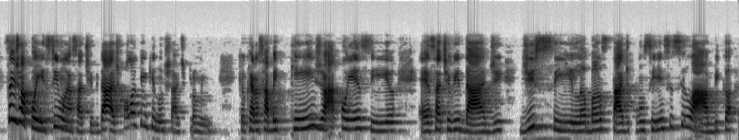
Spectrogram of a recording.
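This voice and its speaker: Chatty woman teaching. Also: a little high. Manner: chatty, tag questions to the audience. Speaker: educational psychologist. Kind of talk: online masterclass.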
